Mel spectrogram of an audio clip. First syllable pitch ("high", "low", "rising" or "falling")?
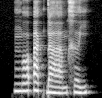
rising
